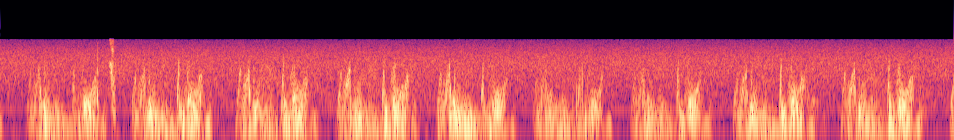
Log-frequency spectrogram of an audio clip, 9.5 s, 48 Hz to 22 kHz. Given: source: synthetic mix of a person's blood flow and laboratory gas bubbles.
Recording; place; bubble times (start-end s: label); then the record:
Doppler ultrasound of blood flow; precordium
0.94-1.02 s: bubbles
1.09-1.17 s: bubbles
From the record:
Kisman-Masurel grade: 112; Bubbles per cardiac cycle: 1 to 2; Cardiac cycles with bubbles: 1 to 10%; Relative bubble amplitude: moderate (0.250 to 0.450); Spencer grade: 1 (occasional bubble signal discernible with the cardiac motion signal, with majority of cardiac periods free of bubbles); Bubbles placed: only in the low amplitude regions of the cardiac cycle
